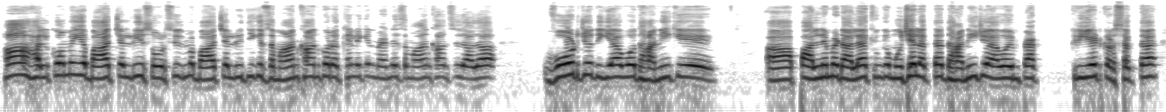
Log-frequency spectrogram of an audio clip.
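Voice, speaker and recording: Here a man from Pakistan, a cricket YouTuber with a sore throat, talks quickly in a very high-pitched voice that barely moves in pitch. There's no echo as he offers casual, repetitive cricket analysis peppered with fillers.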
